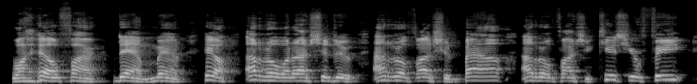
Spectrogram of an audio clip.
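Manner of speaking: gushing drummer. Retold or imitated. Drummer meeting [name], gushing loudly. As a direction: blurt it out, overwhelmed by a hero.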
